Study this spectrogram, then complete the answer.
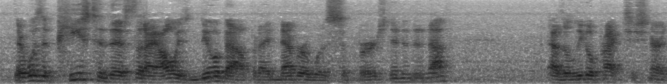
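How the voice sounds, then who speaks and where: A man's medium-pitched voice with lively intonation, audible room echo and noticeable background noise. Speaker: attorney and entrepreneur. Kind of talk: podcast interview. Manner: halting.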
